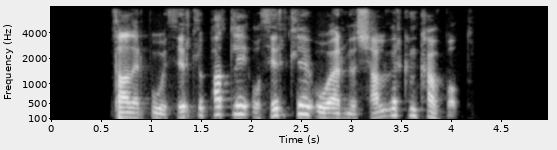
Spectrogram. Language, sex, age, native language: Icelandic, male, 30-39, Icelandic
